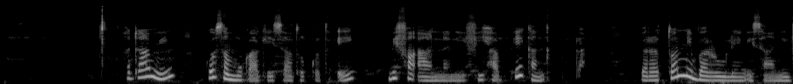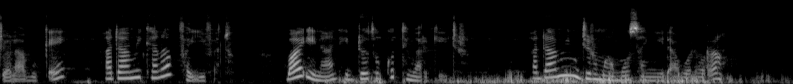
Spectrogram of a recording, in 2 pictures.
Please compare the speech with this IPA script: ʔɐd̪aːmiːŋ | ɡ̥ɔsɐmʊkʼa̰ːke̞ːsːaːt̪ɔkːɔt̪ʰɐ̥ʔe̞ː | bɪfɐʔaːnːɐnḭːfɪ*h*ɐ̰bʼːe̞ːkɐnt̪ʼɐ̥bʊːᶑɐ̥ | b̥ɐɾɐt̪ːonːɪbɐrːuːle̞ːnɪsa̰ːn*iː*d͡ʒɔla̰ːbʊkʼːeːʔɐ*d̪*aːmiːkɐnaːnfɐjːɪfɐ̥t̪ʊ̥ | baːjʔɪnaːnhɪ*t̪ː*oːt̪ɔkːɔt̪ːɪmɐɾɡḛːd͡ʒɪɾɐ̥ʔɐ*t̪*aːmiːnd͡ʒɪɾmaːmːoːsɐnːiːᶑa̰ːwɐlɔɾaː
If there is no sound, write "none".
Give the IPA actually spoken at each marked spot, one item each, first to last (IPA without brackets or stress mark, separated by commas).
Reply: h, iː, d̪, d̪ː, d̪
